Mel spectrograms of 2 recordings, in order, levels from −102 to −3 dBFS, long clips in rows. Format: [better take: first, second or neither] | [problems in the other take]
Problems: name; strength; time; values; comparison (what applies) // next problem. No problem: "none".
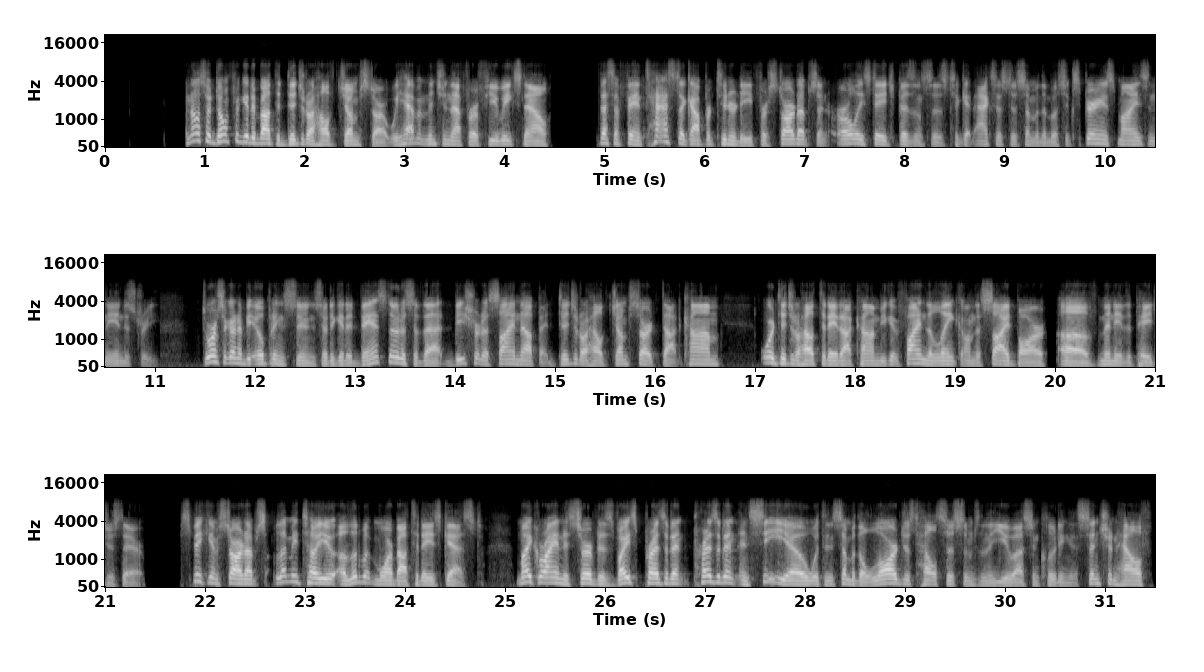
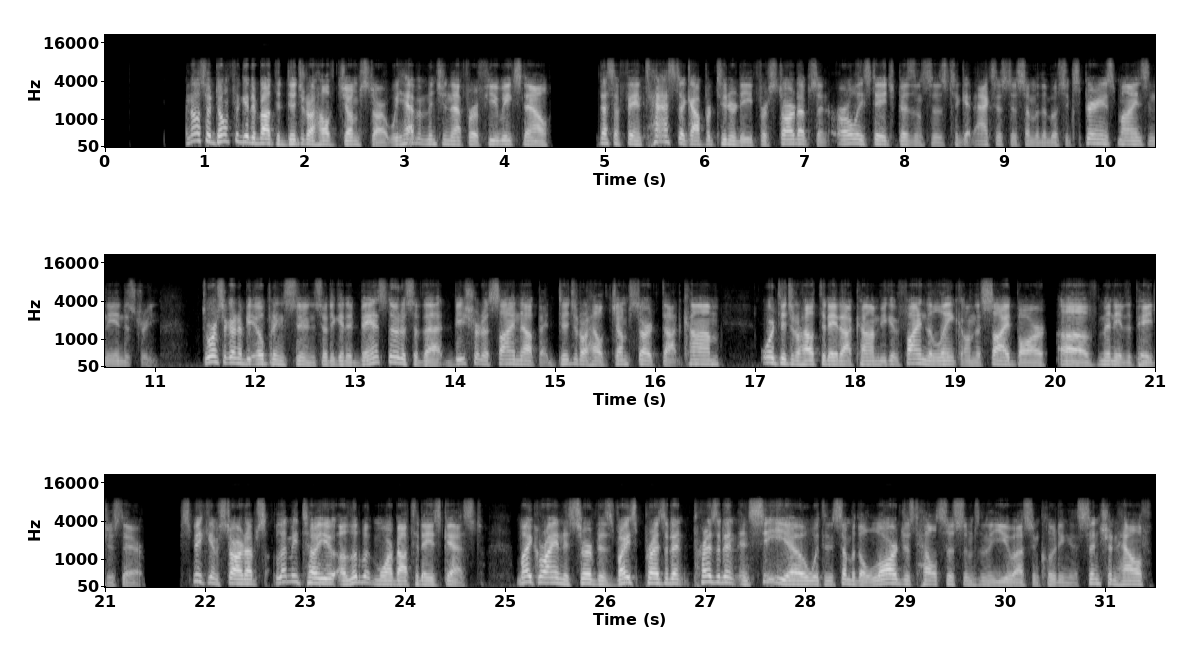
first | garbled, watery; badly; nothing above 8 kHz; slightly in the first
